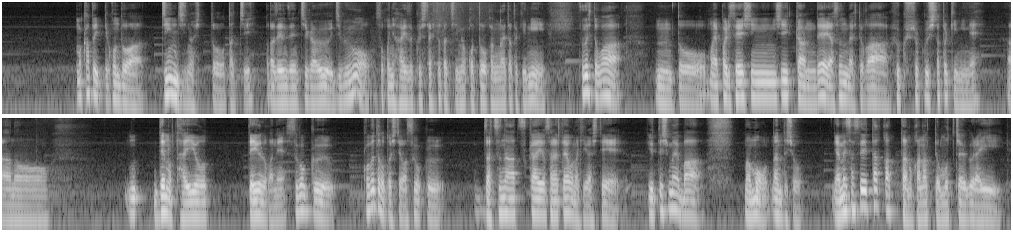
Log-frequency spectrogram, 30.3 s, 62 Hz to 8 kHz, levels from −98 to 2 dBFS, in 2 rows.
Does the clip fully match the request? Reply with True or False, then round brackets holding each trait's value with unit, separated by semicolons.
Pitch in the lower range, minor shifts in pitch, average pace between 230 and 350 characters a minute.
False (105 Hz; 5.1 semitones; 305 characters per minute)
